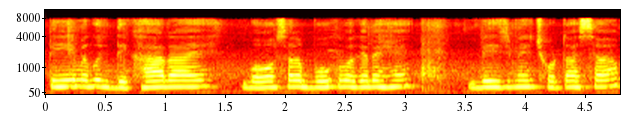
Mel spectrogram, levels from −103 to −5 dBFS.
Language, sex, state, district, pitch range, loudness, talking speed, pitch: Hindi, female, Maharashtra, Mumbai Suburban, 200-215 Hz, -18 LUFS, 185 wpm, 210 Hz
